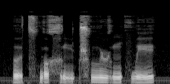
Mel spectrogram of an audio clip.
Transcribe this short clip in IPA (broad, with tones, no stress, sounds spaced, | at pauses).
ɤ̰˨˩ t͡sʰ w ɔ˦ x ɤ̰˨˩ ŋ ʈ͡ʂʰ u˥ ɻ ʊ˧˥ ŋ f w e˧˥ ɪ̯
